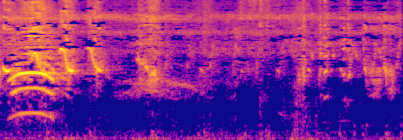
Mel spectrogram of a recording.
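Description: A bird gives one loud call with a rising-then-falling pitch, the last of a repeated series, ending about half a second in. A few quick, high falling chirps follow, then only faint birdsong.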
